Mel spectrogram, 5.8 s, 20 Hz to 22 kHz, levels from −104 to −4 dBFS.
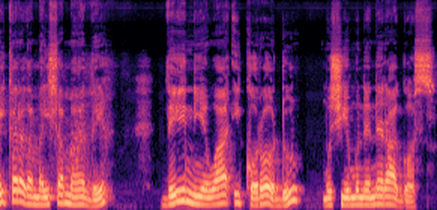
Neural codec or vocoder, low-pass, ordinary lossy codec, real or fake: none; none; none; real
